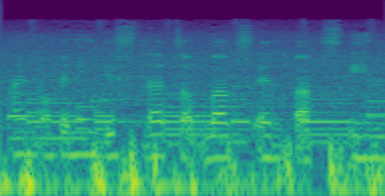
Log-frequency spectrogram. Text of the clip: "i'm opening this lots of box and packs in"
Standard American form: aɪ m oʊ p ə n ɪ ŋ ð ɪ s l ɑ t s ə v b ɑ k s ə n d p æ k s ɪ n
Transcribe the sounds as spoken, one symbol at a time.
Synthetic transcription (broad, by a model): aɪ m oʊ p ə n ɪ ŋ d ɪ s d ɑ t ə p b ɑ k s ə n d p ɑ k s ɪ n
